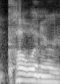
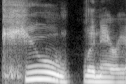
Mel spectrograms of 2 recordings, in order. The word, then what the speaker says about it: culinary: So the reason it's pronounced that way is because the first 3 letters are CUE, like a cue ball.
